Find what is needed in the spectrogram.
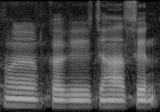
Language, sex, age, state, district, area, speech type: Santali, male, 45-60, Jharkhand, Bokaro, rural, spontaneous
